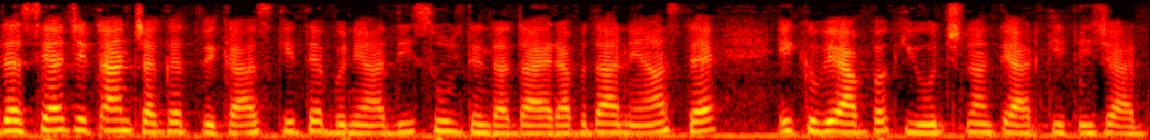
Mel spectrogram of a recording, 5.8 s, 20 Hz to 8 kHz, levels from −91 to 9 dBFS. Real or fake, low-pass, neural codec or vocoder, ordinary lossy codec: fake; 7.2 kHz; vocoder, 22.05 kHz, 80 mel bands, WaveNeXt; none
